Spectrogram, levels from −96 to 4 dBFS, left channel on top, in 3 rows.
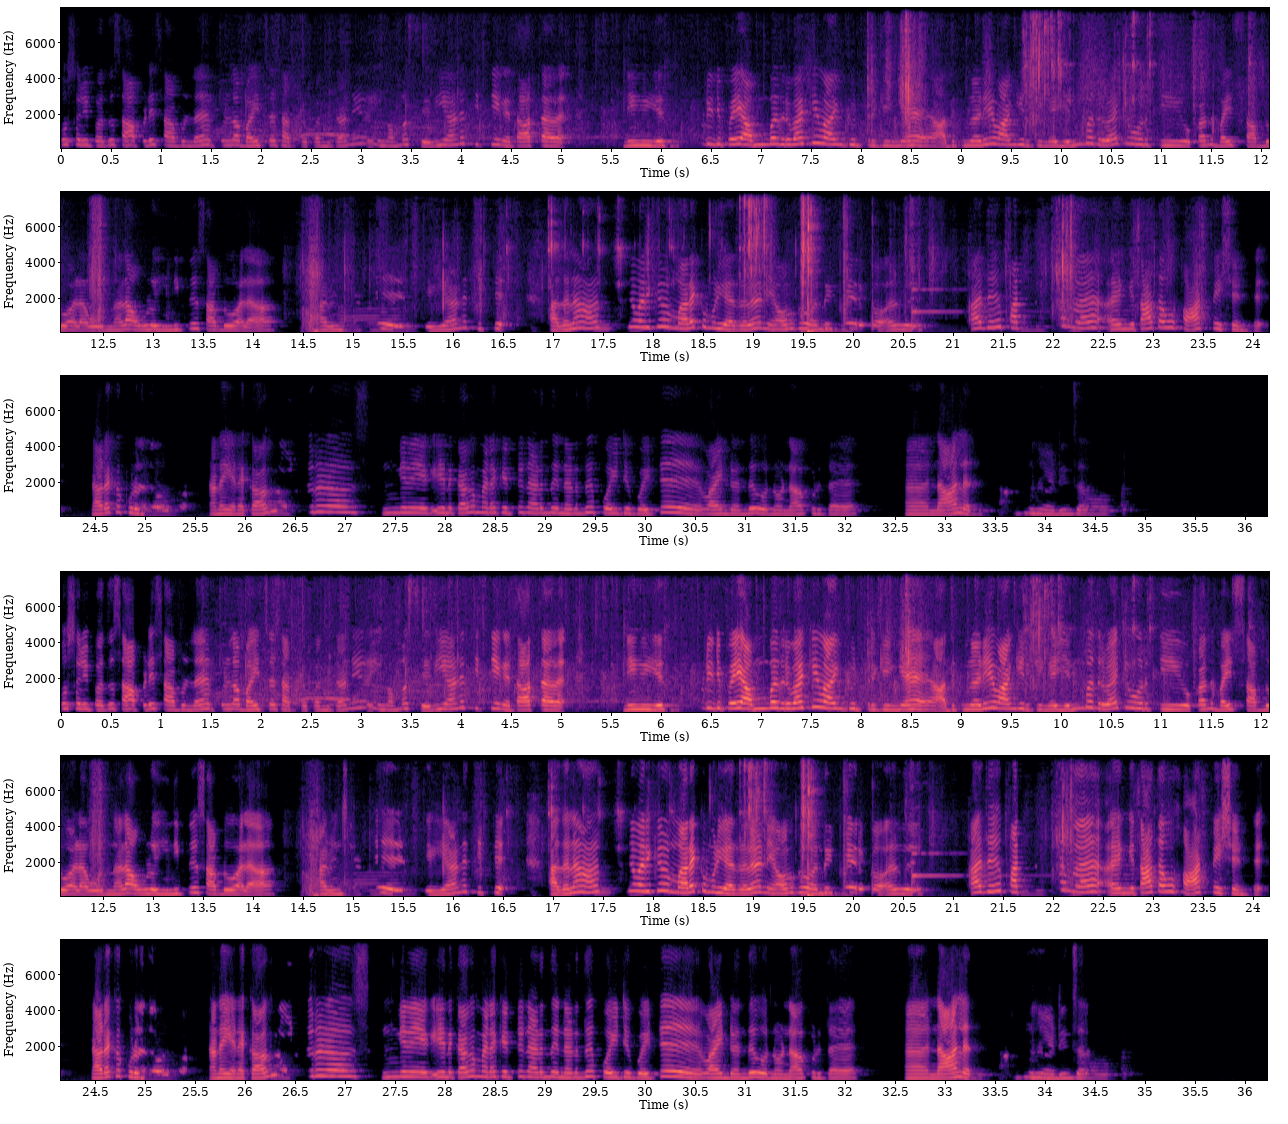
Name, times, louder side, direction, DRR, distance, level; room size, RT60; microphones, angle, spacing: voice 1, 0.0-5.0 5.6-6.0 6.4-14.2 14.6-14.9 15.2-16.2 16.4-17.5 17.7-20.7 21.2-21.7 22.1-24.1 24.5-25.2 25.6-32.1 32.6-33.3 33.8-34.4, right 6 dB, 80° right, 0.6 m, -37 dB
Cheering / Applause / Crowd, 1.2-11.6, right 7 dB, 45° right, 0.9 m, -55 dB
sound 1, 7.3-7.7 8.1-12.8 13.1-13.2 14.3-23.6, left 3 dB, 15° left, 1.3 m, -46 dB
voice 2, 14.8-15.6 17.4-17.6 19.7-19.9 21.7-21.9 24.8-25.3 26.2-26.5 33.2-33.4 34.3-34.8, equal, 90° left, 3.6 m, -57 dB
Piano, 20.6-22.6 22.9-23.0, right 5 dB, 15° right, 1.2 m, -53 dB
9.4 x 8.4 x 8.0 m
head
